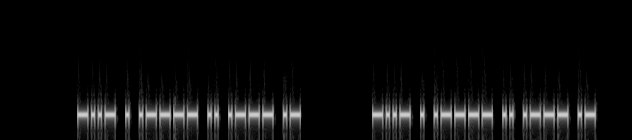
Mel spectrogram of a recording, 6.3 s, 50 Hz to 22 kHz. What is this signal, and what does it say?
Morse code, heard as a keyed tone, about 36 wpm, 700 Hz. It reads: XE1IJA XE1IJA
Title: DXCC-100 Call Signs - 6 Characters - Repeated 2x - 35wpm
